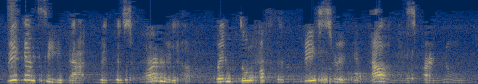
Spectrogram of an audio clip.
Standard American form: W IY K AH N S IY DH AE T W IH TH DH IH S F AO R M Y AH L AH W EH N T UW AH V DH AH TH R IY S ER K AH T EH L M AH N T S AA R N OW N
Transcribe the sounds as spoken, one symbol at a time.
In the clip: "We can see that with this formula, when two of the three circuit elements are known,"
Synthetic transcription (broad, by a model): W IY K AH N S IY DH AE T W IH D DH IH S F AO R M Y AH L AH W EH N T UW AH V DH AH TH R IY S ER K AH T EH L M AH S AA R N OW N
